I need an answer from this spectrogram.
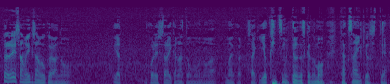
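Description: A man's voice: sits low, animated, darkish tone, a little hiss or hum. A man coaching on spoken English in casual chat, dropping in English phrases. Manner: quick, mixes in English phrases. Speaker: co-host and English speaking coach.

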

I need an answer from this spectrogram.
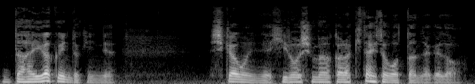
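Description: A man speaking with a Hiroshima dialect in a relaxed, rambling casual monologue, full of fillers. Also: fairly low pitch, a little fast, a little hiss or hum.

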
